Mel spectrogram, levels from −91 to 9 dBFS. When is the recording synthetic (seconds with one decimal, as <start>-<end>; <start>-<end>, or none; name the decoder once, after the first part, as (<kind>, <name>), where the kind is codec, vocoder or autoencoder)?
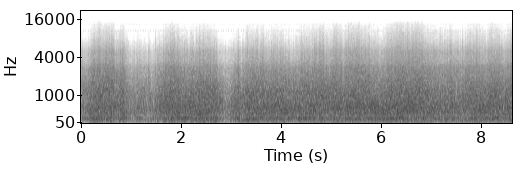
0.7-1.2 (vocoder, Vocos); 7.8-8.6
